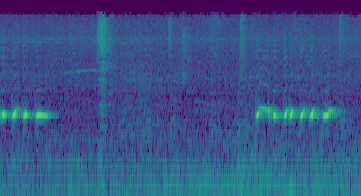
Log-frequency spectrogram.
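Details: Two bursts of staccato, rolling coos from a local zebra dove used as a lure in Jambi, the second longer with about six beats. A brief sharp noise falls between them, and faint high bird whistles sound in the distance.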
